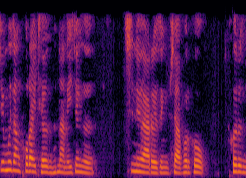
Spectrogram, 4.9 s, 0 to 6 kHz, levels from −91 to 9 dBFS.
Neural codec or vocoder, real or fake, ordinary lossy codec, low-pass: vocoder, 44.1 kHz, 80 mel bands, Vocos; fake; AAC, 32 kbps; 5.4 kHz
